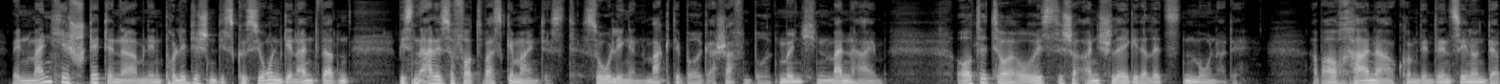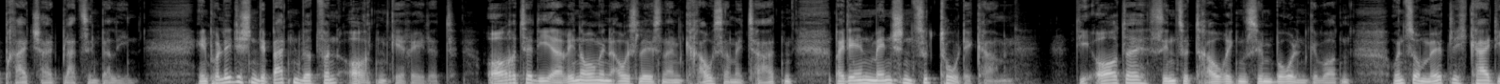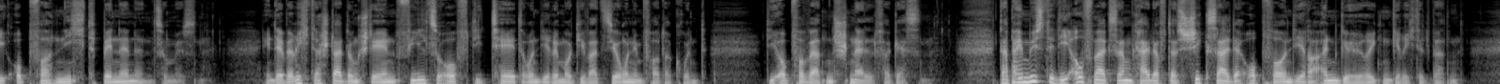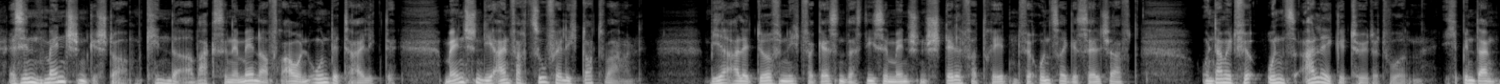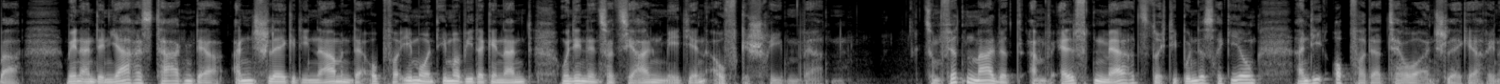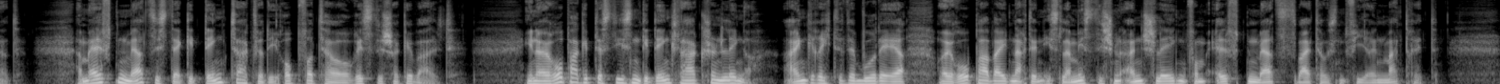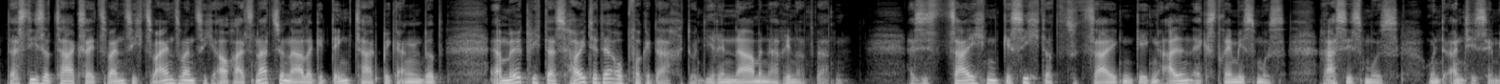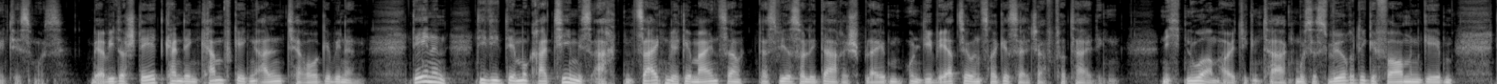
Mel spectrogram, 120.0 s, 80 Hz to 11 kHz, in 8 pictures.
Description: Radioandacht vom 11. März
